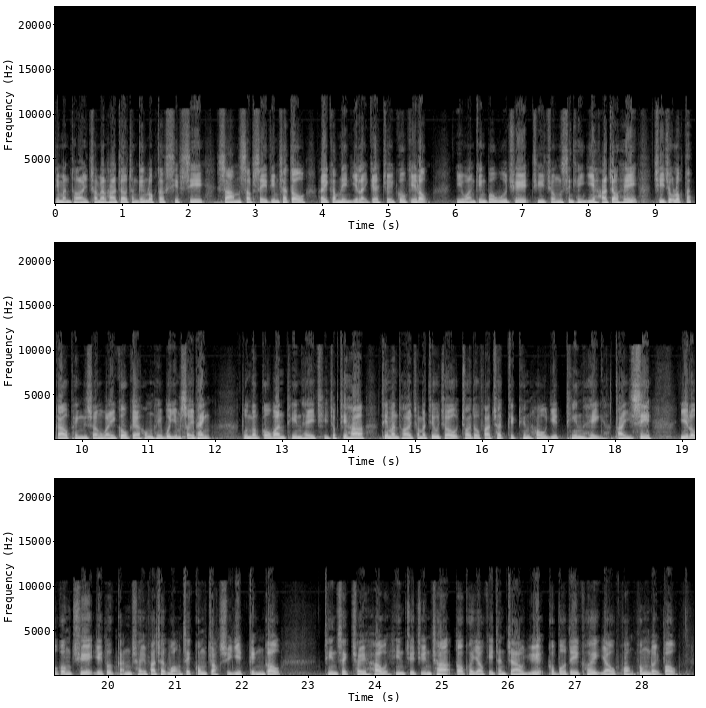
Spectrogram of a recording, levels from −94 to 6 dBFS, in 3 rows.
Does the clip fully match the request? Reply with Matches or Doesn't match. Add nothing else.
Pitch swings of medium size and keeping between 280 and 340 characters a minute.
Doesn't match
